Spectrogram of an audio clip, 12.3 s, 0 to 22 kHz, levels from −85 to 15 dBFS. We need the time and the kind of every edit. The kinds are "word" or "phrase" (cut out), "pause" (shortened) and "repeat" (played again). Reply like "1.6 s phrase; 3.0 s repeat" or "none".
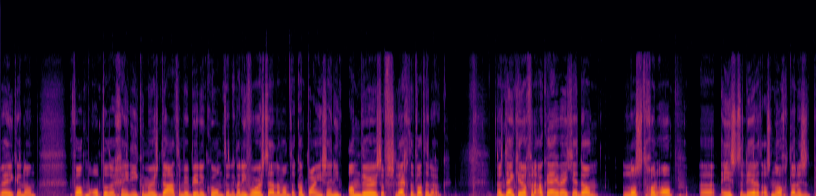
3.5 s phrase; 5.1 s word

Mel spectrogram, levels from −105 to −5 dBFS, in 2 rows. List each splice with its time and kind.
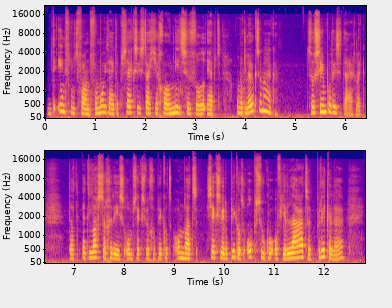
3.2 s word; 8.9 s word

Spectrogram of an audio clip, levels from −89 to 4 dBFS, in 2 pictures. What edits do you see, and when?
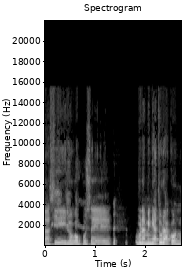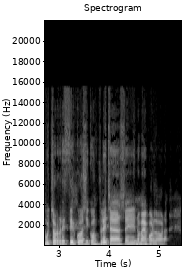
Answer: none

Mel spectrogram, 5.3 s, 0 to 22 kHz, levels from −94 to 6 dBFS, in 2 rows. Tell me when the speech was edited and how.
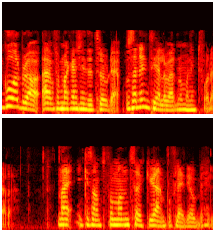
none

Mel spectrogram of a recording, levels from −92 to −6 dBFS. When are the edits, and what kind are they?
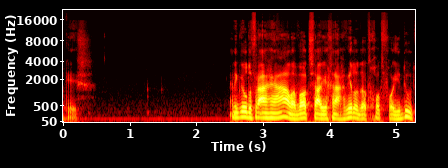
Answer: none

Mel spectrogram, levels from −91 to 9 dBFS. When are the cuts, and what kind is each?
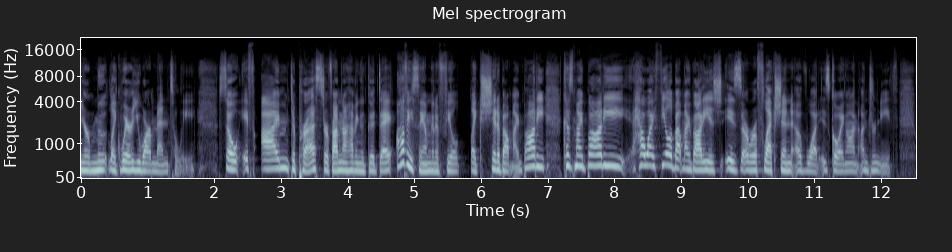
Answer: none

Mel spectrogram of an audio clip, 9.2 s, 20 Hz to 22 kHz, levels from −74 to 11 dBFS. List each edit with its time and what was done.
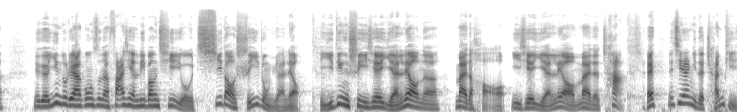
4.0 s word

